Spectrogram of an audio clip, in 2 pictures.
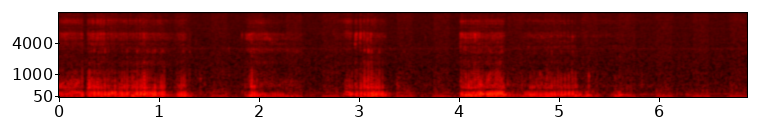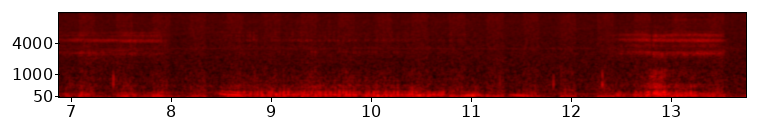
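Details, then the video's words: Babu, a pet dog, asleep and snoring: low rasping snores roughly once a second at first, then softer steady breathing rumble, indoors with faint background hiss. "Schnarchender Hund!!"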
